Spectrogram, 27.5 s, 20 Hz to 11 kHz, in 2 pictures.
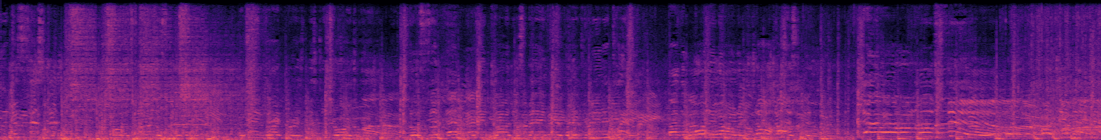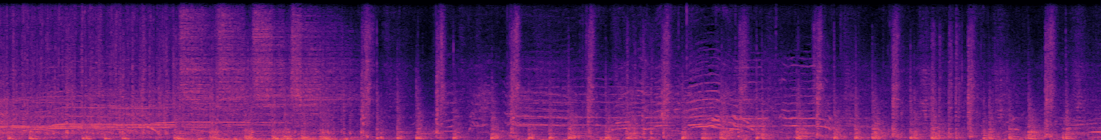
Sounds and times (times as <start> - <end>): Speech: 0.0 - 13.7
Music: 0.0 - 27.5.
